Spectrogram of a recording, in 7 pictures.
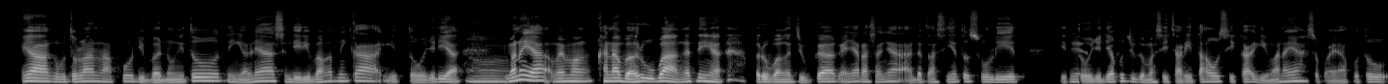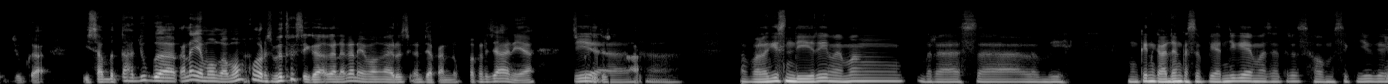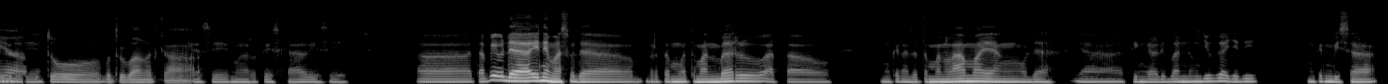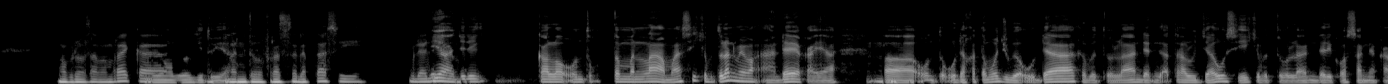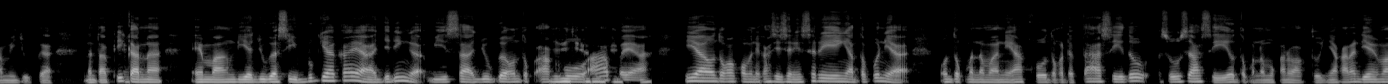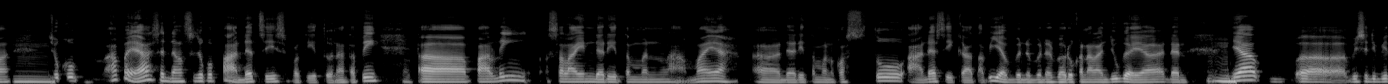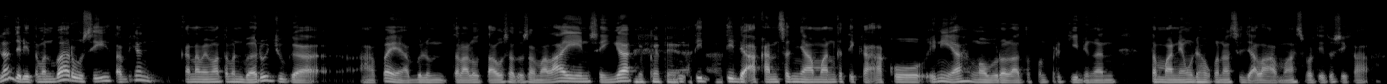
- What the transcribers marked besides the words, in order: unintelligible speech; laughing while speaking: "betah"; in English: "homesick"; unintelligible speech; other background noise; "cukup" said as "sukup"
- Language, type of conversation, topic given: Indonesian, advice, Bagaimana cara menyesuaikan kebiasaan dan rutinitas sehari-hari agar nyaman setelah pindah?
